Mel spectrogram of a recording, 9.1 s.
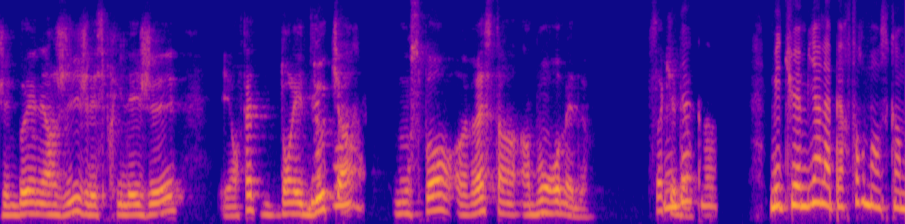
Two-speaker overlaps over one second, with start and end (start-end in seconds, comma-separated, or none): none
